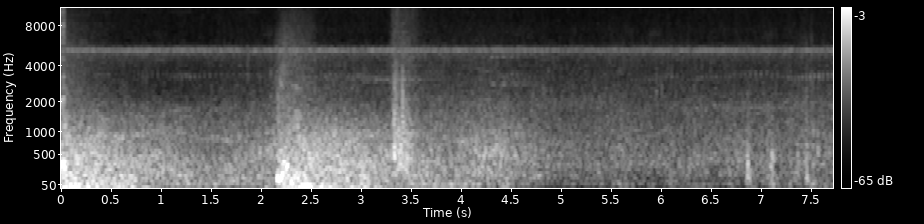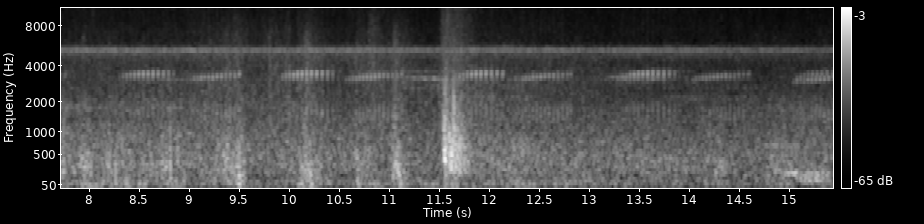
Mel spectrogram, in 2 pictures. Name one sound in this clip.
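Wind rushes past steadily during a glide through the air.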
